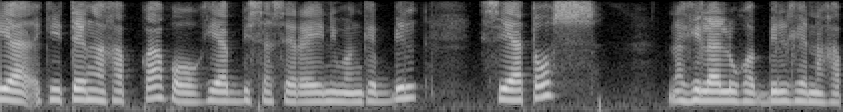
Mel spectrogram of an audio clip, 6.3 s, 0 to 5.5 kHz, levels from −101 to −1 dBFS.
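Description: Nothing in the recording stood out as a technical problem on listening.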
